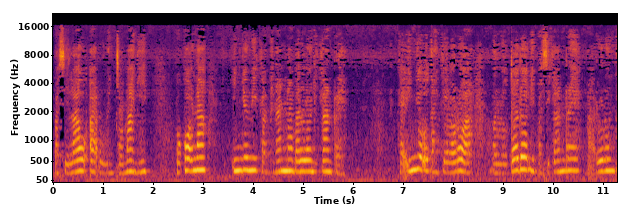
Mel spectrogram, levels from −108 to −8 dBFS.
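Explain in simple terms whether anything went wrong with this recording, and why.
Yes. From start to finish the speech sounds swirly, hollow and smeared, with blurred word onsets and no sound above 16.6 kHz. This is generation loss, likely from the audio being compressed and re-saved many times, each pass adding fresh damage.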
